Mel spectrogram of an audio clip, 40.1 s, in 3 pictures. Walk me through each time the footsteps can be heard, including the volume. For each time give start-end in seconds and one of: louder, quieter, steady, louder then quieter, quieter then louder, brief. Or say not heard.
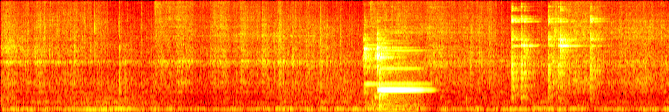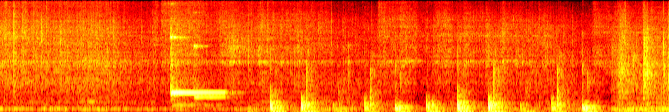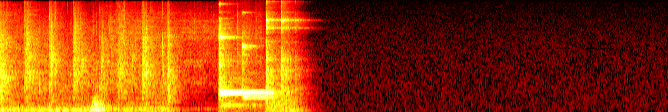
18.3-30.1 steady.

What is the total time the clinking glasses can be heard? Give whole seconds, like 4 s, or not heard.
2 s.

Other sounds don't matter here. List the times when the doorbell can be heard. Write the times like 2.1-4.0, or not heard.
7.2-8.5, 16.8-17.9, 31.1-32.2.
